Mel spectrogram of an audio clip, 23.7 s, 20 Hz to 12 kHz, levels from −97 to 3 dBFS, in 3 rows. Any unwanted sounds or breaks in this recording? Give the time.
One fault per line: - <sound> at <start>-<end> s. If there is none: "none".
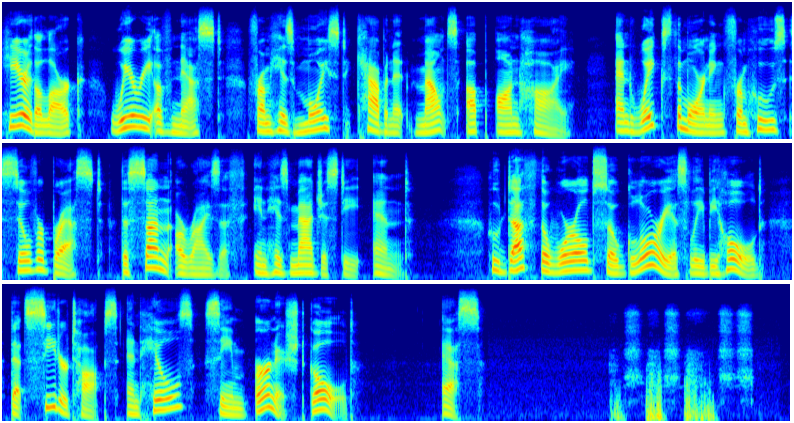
- sniff at 21.9-23.4 s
